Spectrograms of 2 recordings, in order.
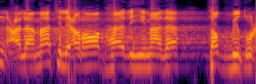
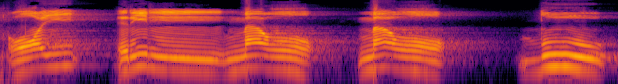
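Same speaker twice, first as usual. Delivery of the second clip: slow-motion tajweed demo; very slow recitation; much slower than usual. Shown as a demonstration. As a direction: stretch المغضوب syllable by syllable. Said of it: "teacher recites, stretching letters".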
